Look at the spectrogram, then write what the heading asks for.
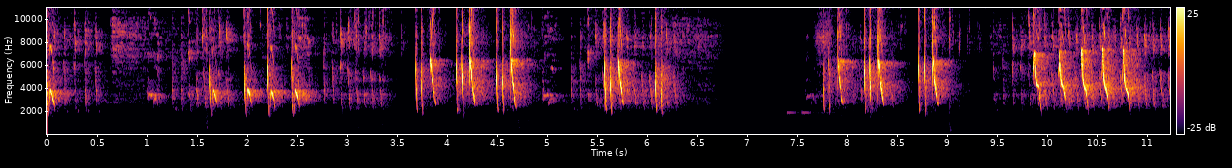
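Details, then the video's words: Bar-winged prinia song used to lure other birds into singing: high, sharp chirps delivered in three rapid bursts of several notes each, separated by brief silences. "pancingan ciblek terbaik untuk memancing ciblek gacor"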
